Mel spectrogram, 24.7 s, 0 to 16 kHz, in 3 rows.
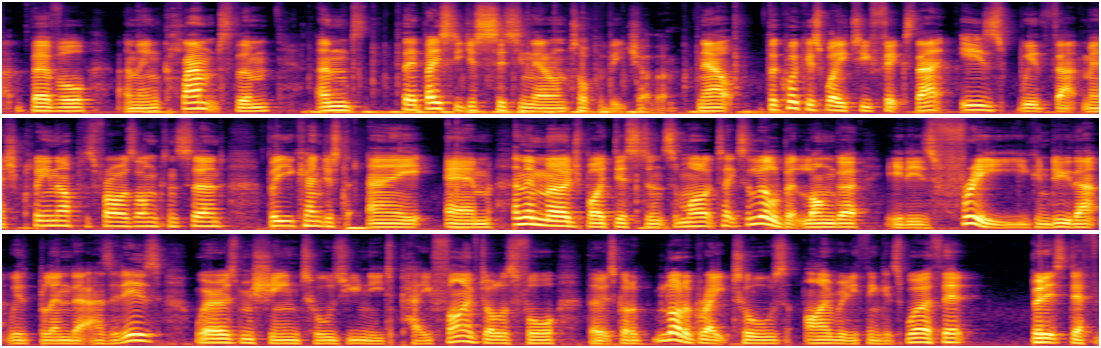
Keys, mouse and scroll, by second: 0.2 double click, 1.0 g, 1.3 click, 2.4 ctrl+z, 5.6-5.9 scroll down 1, 5.9 middle click, 6.6-6.9 scroll down 1, 6.9 shift+middle click, 7.5 scroll down 1, 7.8 shift+middle click, 8.2-10.3 scroll up 1, 10.7 a, 11.5 m, 12.9 click, 13.8-14.6 scroll down 1, 14.6 middle click, 15.3 shift+middle click, 15.8 middle click, 21.1-21.8 scroll up 1, 22.0 shift+middle click, 22.1 middle click, 22.1 shift+middle click, 22.7 scroll down 1, 22.8 middle click.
